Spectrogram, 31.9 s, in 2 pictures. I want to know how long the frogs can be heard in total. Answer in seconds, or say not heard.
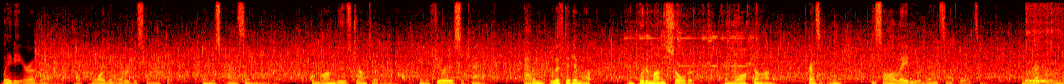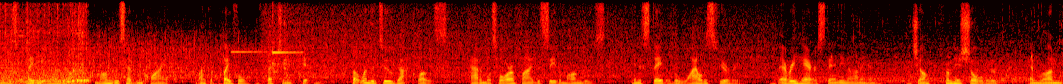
not heard.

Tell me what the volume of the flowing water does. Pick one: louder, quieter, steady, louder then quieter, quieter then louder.
quieter.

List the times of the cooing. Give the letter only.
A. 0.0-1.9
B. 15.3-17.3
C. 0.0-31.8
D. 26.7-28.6
B.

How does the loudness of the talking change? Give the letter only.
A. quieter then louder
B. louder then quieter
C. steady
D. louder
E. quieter
B.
